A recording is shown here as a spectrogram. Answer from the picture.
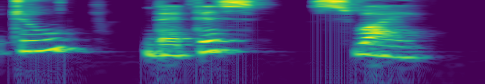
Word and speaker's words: zwei: That is zwei. Zwei. The z will pronounce like a s.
